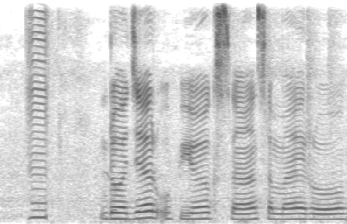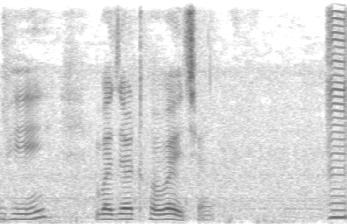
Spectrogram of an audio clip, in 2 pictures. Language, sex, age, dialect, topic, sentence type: Maithili, female, 25-30, Angika, agriculture, statement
